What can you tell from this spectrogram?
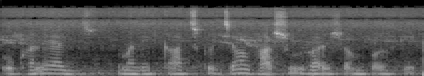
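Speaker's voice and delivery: hushed voice, keeping it down; speaking softly. Real, not acted. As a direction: talk quietly so nobody hears. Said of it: "তার জন্য একটু আস্তে আস্তে কথাবার্তা বলছি".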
